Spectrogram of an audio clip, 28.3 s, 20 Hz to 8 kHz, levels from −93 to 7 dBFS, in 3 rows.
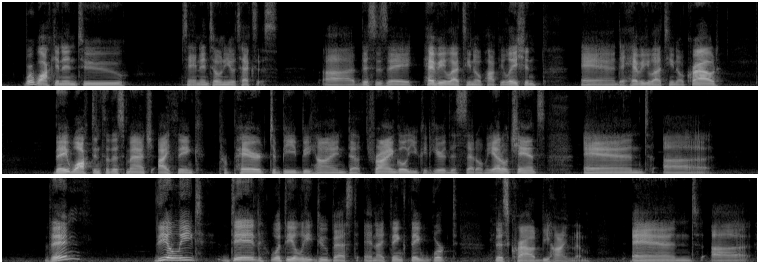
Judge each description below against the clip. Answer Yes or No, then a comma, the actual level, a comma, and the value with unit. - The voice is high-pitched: No, low, 105 Hz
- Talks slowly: Yes, slow, 125 wpm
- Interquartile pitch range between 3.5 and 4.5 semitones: Yes, average, 4.0 semitones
